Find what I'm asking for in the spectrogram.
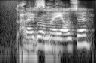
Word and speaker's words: fibromyalgia: but it's the fibromyalgia. – Fibromyalgia.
